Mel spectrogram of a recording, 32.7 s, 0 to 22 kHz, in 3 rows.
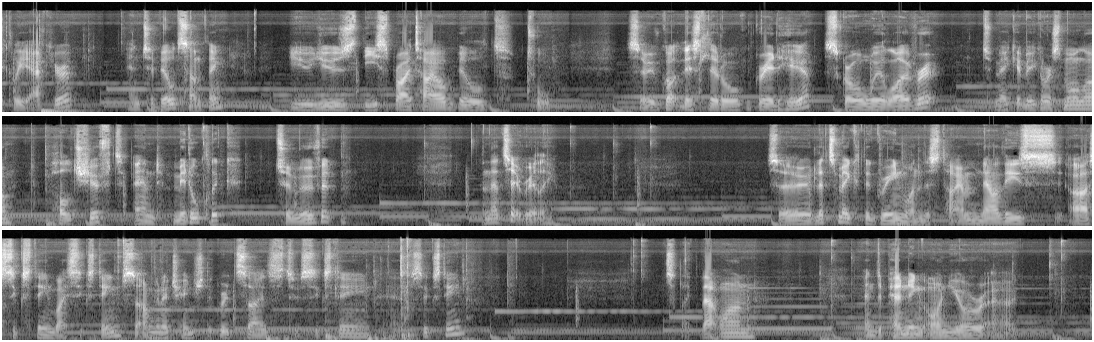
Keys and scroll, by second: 24.5-25.7 typing, 25.1 Tab, 25.9 Return.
